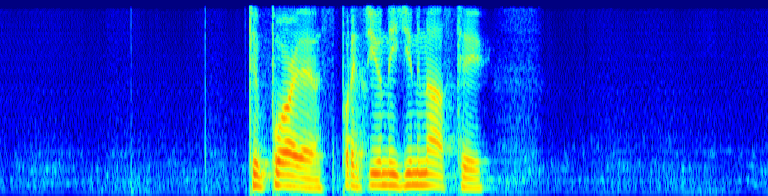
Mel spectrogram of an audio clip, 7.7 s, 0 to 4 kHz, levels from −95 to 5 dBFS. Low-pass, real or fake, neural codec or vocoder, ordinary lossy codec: 3.6 kHz; fake; codec, 16 kHz, 0.5 kbps, X-Codec, HuBERT features, trained on balanced general audio; none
